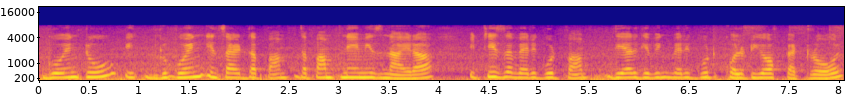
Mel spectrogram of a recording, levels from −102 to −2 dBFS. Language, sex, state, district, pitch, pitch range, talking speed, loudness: English, female, Punjab, Fazilka, 235 Hz, 220-245 Hz, 185 wpm, -13 LUFS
